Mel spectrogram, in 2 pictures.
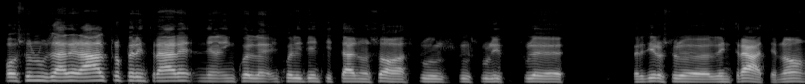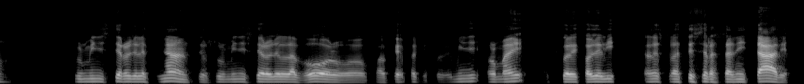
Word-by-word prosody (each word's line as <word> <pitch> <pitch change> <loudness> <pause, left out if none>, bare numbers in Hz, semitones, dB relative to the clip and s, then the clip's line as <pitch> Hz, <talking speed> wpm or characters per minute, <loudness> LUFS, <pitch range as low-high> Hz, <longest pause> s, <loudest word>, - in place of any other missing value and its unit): Possono 185 +2 -1
usare 175 0 +5
l'altro 185 +2 +6
per 180 -1 +1
entrare 170 0 +3
ne 145 -1 -6
in 145 0 -8
quelle 140 -3 -1
in 135 - -14
quell'identità, 145 -1 -1
non 130 -2 -4
so, 150 +3 0
a 130 -3 +1
su 135 -3 -4
su 130 +6 -10
sulle 140 0 -6
sulle 130 -3 -1 0.6
per 125 - -7
dire, 145 +2 0
sulle 125 -2 0
Entrate, 140 -2 +3
no, 130 -2 -2 0.6
sul 130 -1 -11
Ministero 135 +1 -4
delle 130 -2 -3
Finanze 130 -5 -1
o - - -15
sul 125 - -13
Ministero 120 0 -2
del 120 0 0
Lavoro, 110 -2 -1
qualche 105 -1 -9
perché - - -15
il 110 -1 -23
mini 135 +3 -11
ormai 125 +4 -1 0.3
quelle 120 -1 +1
cose 125 +2 0
lì 130 +1 -4 0.3
adesso 130 0 -6
la 125 -2 -4
tessera 130 -2 -3
sanitaria. 120 0 +4
135 Hz, 160 wpm, -26 LUFS, 125-145 Hz, 0.6 s, l'altro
